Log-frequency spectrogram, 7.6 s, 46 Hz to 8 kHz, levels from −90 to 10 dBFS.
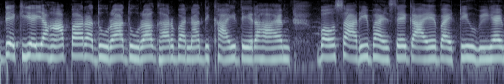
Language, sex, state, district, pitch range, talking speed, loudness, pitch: Hindi, female, Haryana, Jhajjar, 220-245 Hz, 135 wpm, -14 LUFS, 230 Hz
